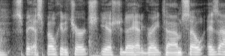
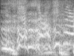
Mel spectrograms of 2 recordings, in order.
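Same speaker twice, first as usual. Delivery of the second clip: high laugh. Real, not acted. Laughing at the prank.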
